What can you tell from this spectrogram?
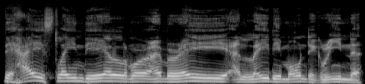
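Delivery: a hint of Scottish brogue reading an old ballad; bad Scottish accent. Host recites ballad to co-host in a mild Scottish accent. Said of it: "My bad Scottish accent".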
